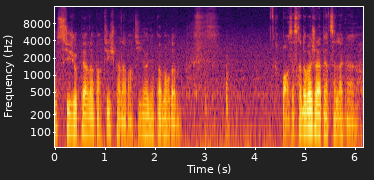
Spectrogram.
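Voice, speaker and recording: Over a streaming desk mic, a chess streamer with a slight head cold mutters his online calculations in fragments. His voice sits low, gravelly and darkish, with slight background noise.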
